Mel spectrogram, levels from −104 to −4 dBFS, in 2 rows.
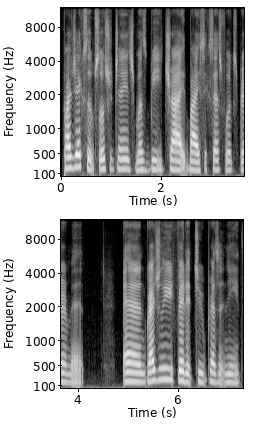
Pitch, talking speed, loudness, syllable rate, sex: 190 Hz, 130 wpm, -19 LUFS, 4.3 syllables/s, female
